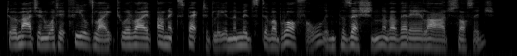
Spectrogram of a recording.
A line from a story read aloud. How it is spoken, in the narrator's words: he said dryly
